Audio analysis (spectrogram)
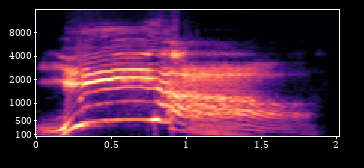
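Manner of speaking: loud happy yeehaw; pony cheering as they set off; cowboy whoop. Acted. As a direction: whoop it out like a rodeo rider.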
